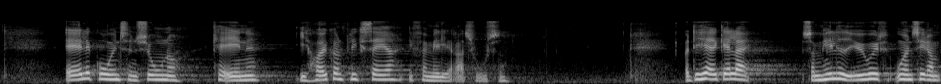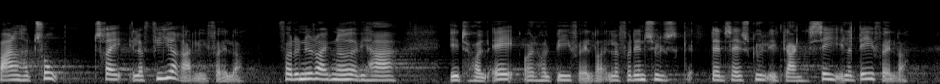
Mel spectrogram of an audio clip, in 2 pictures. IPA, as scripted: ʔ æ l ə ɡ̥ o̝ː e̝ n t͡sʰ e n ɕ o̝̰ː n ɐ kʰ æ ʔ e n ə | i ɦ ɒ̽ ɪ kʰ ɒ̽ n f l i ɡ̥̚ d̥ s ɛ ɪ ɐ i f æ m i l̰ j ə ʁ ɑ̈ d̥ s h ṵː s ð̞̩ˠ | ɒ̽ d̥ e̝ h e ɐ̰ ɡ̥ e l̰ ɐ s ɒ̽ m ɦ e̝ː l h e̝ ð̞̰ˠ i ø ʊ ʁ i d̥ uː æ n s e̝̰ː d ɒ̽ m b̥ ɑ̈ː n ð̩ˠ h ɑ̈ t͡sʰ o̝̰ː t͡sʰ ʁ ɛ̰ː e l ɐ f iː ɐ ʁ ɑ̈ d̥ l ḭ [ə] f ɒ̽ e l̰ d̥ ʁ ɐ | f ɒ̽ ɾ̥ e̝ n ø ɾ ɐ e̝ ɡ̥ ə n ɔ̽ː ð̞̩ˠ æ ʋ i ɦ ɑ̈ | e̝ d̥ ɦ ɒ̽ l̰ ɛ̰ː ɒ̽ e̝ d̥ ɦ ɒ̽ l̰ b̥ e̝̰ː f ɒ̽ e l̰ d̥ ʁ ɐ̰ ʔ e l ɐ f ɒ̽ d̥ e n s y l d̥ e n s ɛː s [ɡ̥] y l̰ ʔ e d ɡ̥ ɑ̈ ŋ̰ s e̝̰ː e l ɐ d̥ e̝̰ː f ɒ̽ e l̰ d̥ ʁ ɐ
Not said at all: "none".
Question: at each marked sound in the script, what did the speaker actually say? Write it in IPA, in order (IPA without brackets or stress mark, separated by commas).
ə, ɡ̥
